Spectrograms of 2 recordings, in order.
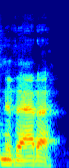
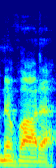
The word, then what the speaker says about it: Nevada: It's Nevada, not Nevada. Okay, we're going to go down.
